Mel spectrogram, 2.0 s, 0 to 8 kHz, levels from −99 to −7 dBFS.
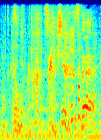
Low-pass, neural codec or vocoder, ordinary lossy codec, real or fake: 7.2 kHz; none; none; real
